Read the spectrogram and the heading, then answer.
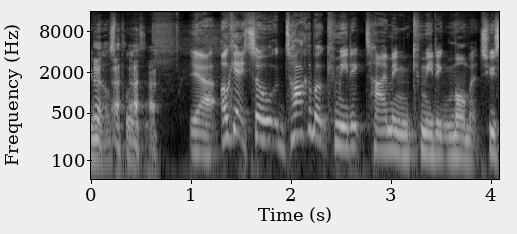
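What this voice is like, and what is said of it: Usual voice. Nothing is said of it.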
